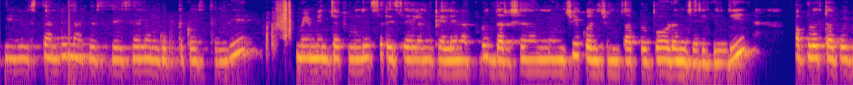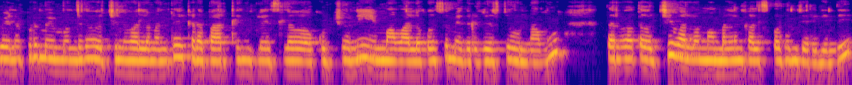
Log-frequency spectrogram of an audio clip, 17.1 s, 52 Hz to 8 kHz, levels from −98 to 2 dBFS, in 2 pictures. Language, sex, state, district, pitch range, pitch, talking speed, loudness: Telugu, female, Andhra Pradesh, Anantapur, 225-255 Hz, 235 Hz, 135 wpm, -21 LUFS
